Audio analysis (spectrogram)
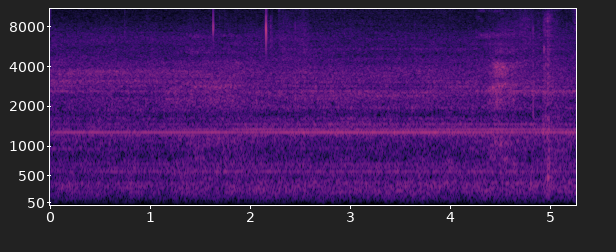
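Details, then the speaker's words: Vevor diesel heater after sound-dampening mod, internals about 126–132°C, turned up to level 8; only a soft, steady blower whoosh, no fuel pump ticking or combustion roar. Normal quiet running. "you'll hear it starts spinning up I don't hear the fuel pump at all the only sound is the blower"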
